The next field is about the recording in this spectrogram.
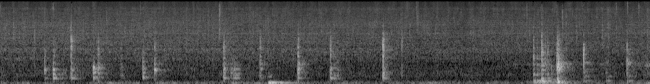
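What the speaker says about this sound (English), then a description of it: "We're just going to dump them in our skillet." Vegetables for a kielbasa stir-fry sizzle in a hot skillet, a steady close frying hiss broken by sharp crackles and pops from spattering oil.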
